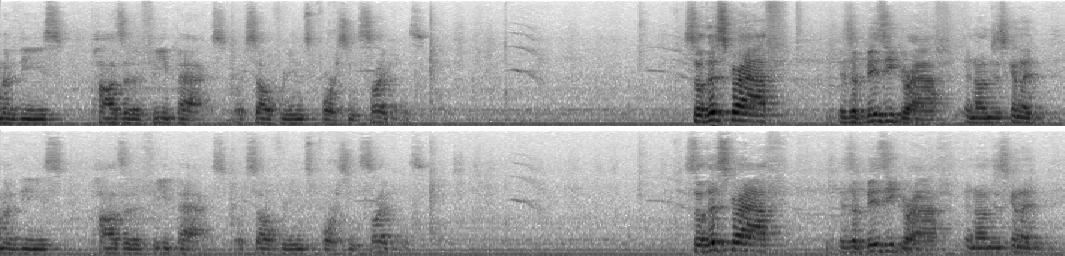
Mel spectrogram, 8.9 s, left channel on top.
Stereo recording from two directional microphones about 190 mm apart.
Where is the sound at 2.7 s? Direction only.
35° left (ahead or behind).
